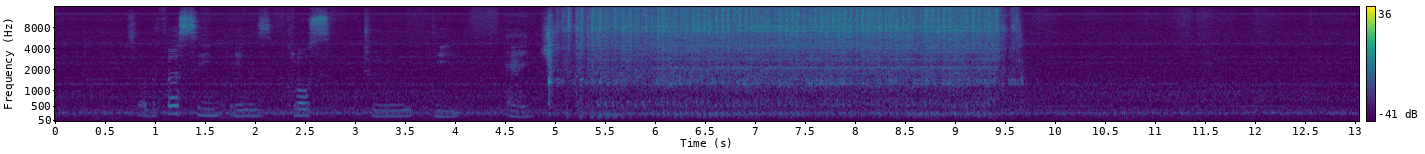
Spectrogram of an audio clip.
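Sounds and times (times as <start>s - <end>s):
quiet steady hum: 0.0s - 5.1s
sewing machine stitching: 4.9s - 9.7s.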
